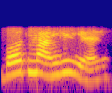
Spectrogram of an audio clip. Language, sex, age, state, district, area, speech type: Hindi, female, 30-45, Uttar Pradesh, Azamgarh, rural, conversation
